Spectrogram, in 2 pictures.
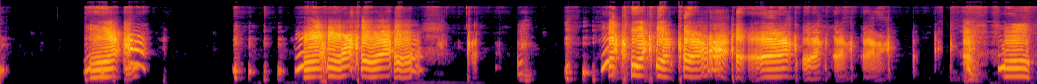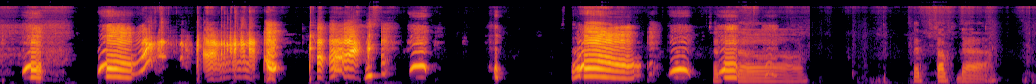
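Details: Young child making playful pretend coughs that dissolve into bursts of high-pitched laughter.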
